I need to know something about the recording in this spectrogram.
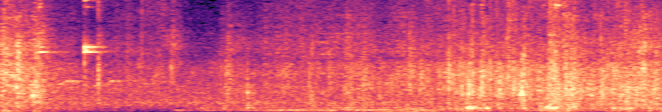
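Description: An electric motor whines as a scooter pulls away.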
